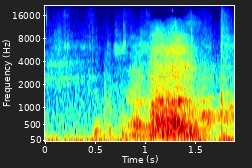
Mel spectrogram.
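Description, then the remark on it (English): A lion's roar from the MGM film studio lion logo, played at the start of a movie, swells over about a second, peaking in a rough, growling rumble before tapering off. It plays alone, with no talking over it. “We are sitting and looking at the MGM Lion logo right we're now.”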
